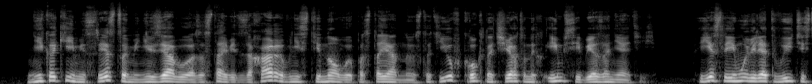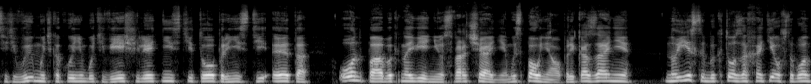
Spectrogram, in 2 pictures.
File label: Recorder; Запись на профессиональный рекордер; бюджетного саундбара Redmi ASB02A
